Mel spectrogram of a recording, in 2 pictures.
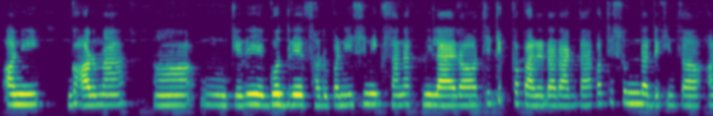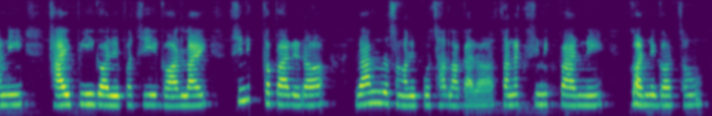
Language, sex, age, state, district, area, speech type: Nepali, female, 60+, West Bengal, Kalimpong, rural, spontaneous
